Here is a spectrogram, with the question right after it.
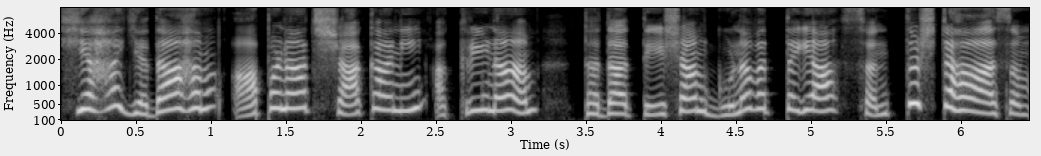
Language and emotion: Sanskrit, happy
